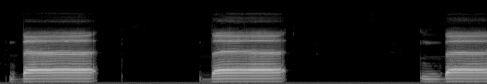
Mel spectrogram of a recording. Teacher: তাহলে বা টা উচ্চারণ হচ্ছে কোথা থেকে এটা হলো দুই ঠোঁট থেকে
